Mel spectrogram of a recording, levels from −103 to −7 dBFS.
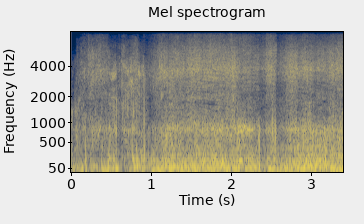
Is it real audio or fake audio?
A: real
